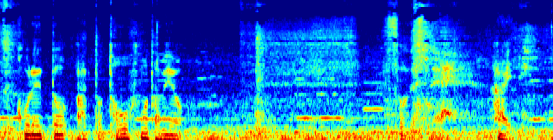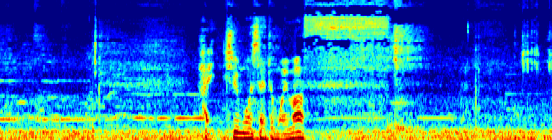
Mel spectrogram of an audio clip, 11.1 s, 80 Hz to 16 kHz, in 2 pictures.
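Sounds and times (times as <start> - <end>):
restaurant background noise: 0.0 - 11.0.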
